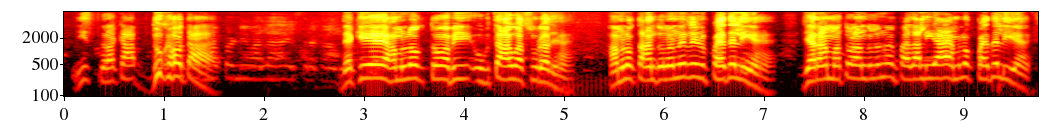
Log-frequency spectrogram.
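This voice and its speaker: A man's voice: very high-pitched, sharp tone, no echo. A man, a party office-bearer speaking to reporters at a street protest, firing off repeated accusing questions.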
